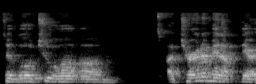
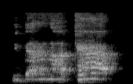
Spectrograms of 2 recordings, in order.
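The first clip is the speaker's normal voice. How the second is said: put-on yelling, higher pitch; 10 semitones higher, 3 dB quieter than usual. Retelling a fight, imitating the wife yelling from the corner: imitating someone yelling. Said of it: "and she's yelling".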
